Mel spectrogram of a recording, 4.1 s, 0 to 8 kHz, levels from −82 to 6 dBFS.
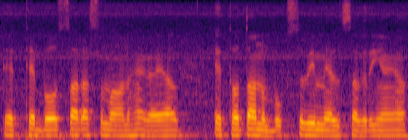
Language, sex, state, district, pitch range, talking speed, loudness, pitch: Punjabi, female, Punjab, Kapurthala, 115-125 Hz, 205 wpm, -18 LUFS, 120 Hz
